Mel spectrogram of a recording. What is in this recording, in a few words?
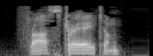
"frustrating", English; adjectives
